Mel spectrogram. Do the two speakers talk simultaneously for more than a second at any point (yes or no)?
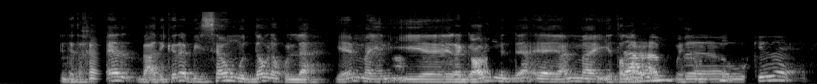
yes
